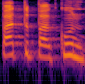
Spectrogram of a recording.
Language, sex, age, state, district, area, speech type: Kashmiri, female, 18-30, Jammu and Kashmir, Budgam, rural, read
